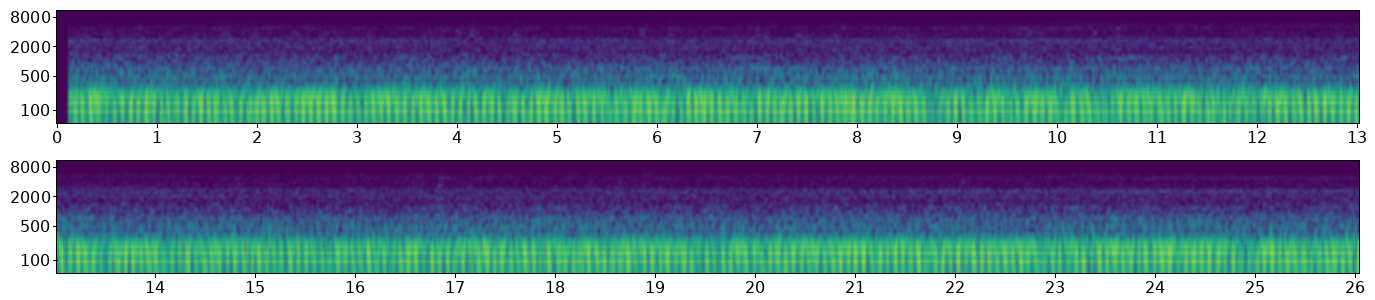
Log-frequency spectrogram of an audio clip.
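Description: Steady mechanical hum: one constant low tone over an even hiss that does not change.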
